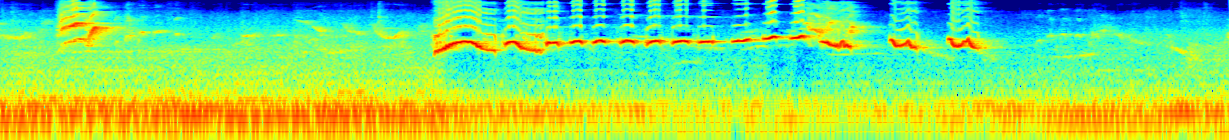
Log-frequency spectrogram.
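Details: Scattered whistles from a kept orange-headed thrush lead into a long, buzzy, pulsing phrase that rises slowly over about two seconds, followed by a few quick slurred notes. A low hum is heard throughout.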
